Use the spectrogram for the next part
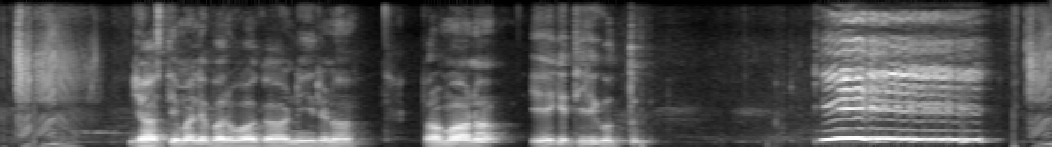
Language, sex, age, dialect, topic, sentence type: Kannada, male, 51-55, Coastal/Dakshin, agriculture, question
